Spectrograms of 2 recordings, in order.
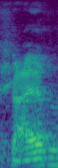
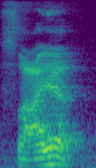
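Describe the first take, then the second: First: The word begins with an 'sh' sound. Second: The word begins with a plain 's' sound. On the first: It is the modern form, not the one meant here. "मैं शायर नहीं कह रहा हूँ" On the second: It is the older form used in the poet's era. "Kabir साहब के ज़माने में शायर की जगह पर शायर ही बोला जाता था"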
